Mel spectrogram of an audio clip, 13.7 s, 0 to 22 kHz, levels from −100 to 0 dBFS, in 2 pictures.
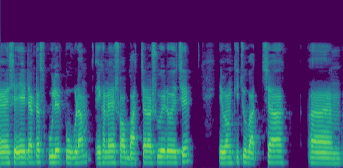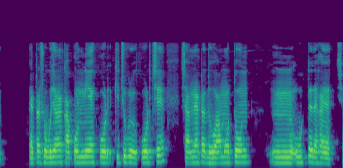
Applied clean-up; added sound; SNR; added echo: none; none; none; none.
